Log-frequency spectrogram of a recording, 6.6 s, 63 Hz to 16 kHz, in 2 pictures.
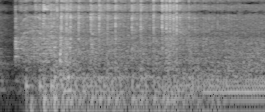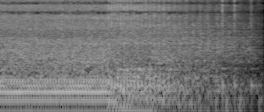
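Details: Ariens Deluxe 24 snow thrower starting, with the headlight coming on automatically while running: the engine catches after a brief crank and settles into a steady, even single-cylinder run with no misses.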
